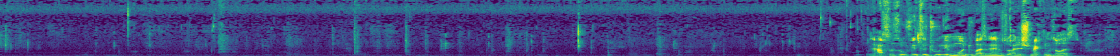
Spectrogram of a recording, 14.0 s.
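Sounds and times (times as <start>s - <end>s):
closed-mouth chewing clicks: 1.1s - 11.0s.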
